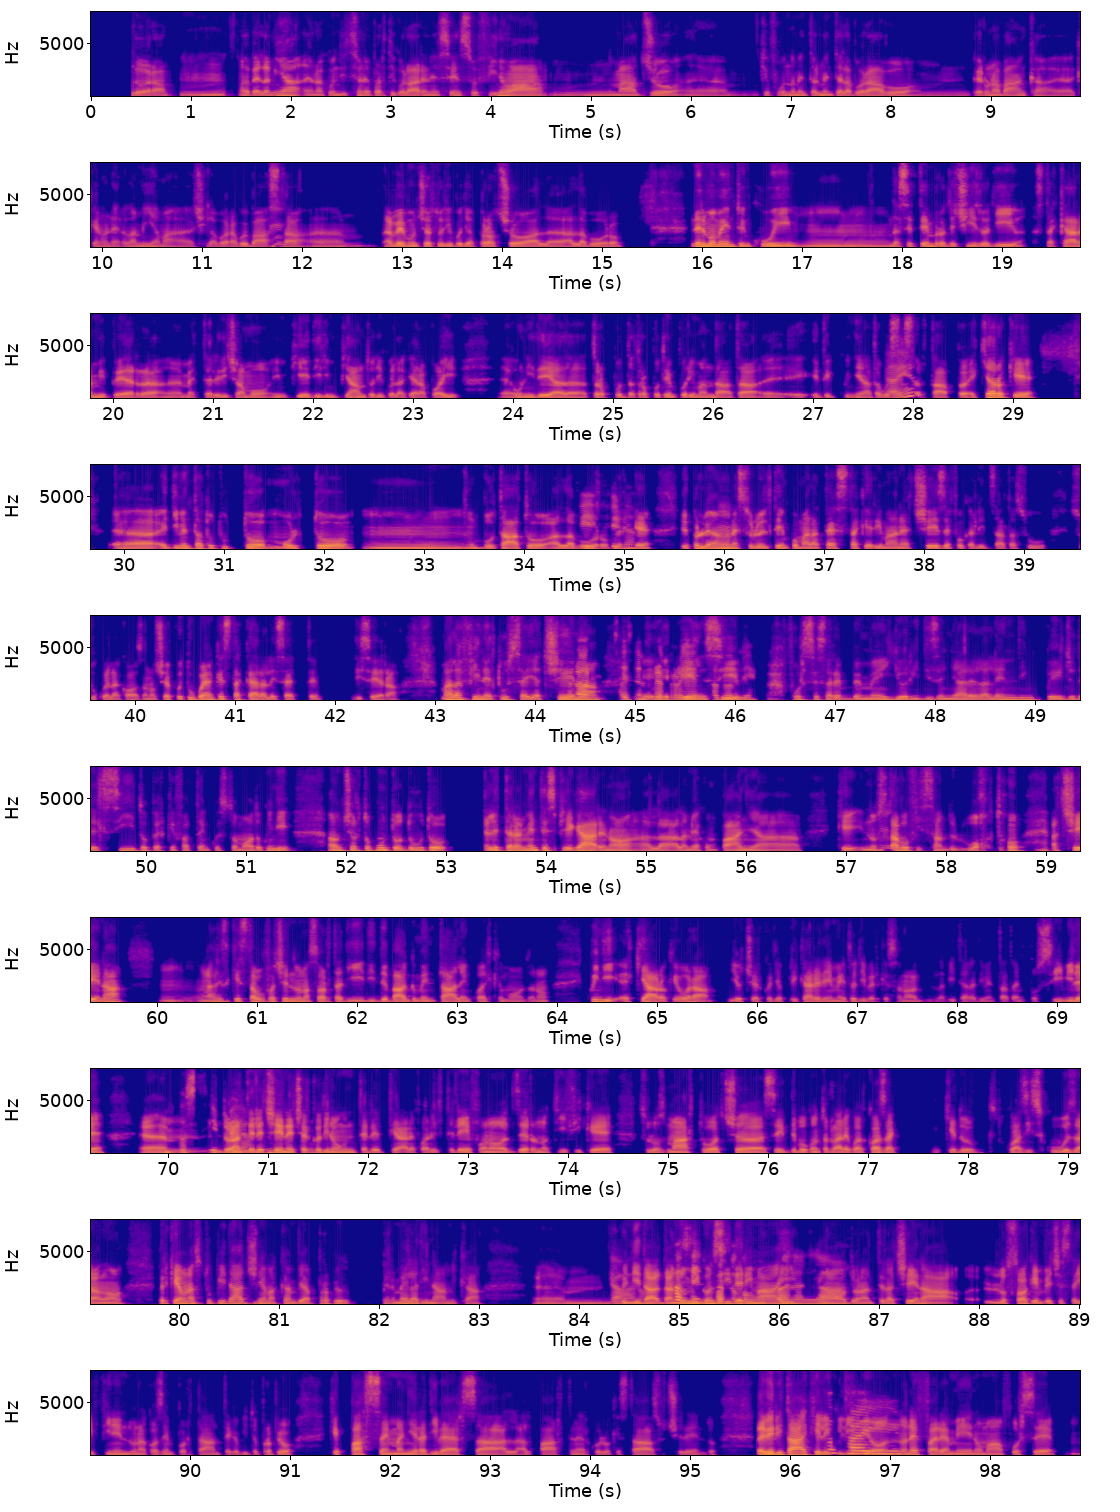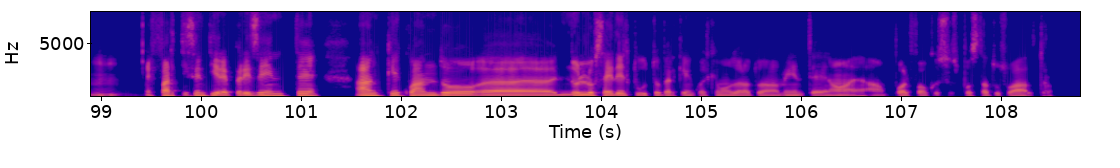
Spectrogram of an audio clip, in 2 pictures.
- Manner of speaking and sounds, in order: "Allora" said as "llora"; "Okay" said as "kay"; tsk; "cioè" said as "ceh"; tapping; sigh; in English: "landing page"; laughing while speaking: "vuoto"; in English: "debug"; unintelligible speech; "proprio" said as "propio"; "però" said as "rò"; "Proprio" said as "propio"; in English: "focus"
- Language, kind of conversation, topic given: Italian, podcast, Cosa fai per mantenere l'equilibrio tra lavoro e vita privata?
